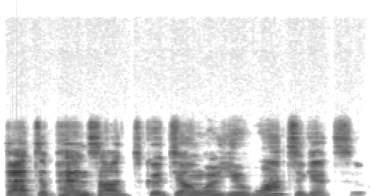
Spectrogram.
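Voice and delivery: lightly voiced sly grinning cat, amused; a hint of a grinning cat, unhurried; Cheshire cat voice. Cat's voice in the story.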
